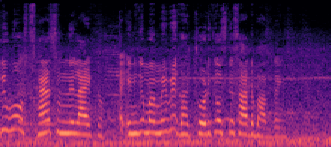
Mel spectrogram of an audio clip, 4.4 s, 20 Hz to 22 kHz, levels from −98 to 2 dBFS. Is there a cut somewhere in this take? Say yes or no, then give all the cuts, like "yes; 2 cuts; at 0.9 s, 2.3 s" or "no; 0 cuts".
yes; 1 cut; at 1.6 s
